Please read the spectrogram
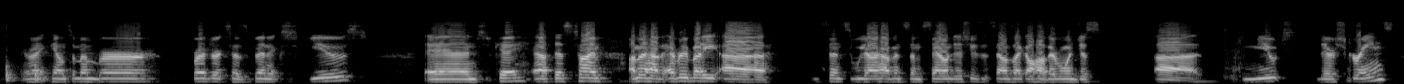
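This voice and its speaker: Man, mayor chairing a meeting, video call, muffled tunnel-like sound, dull lo-fi audio, bright voice, procedural. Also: medium pitch, steady tone, measured pace. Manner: plain, procedural, calls names in turn.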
